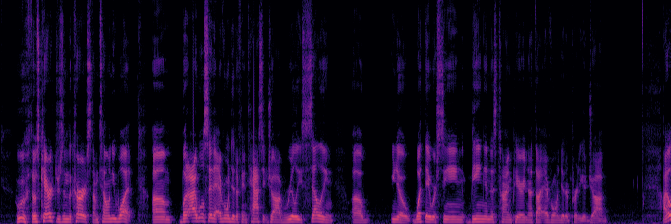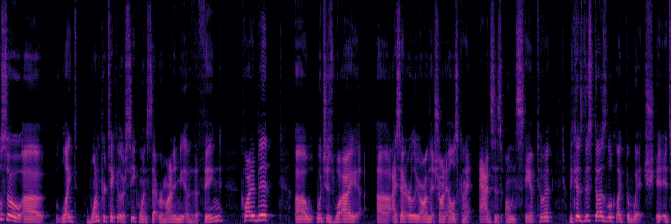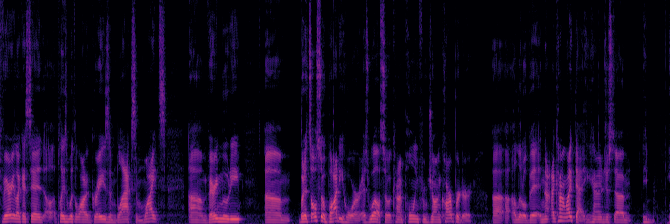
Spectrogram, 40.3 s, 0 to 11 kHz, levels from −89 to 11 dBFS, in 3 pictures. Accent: American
